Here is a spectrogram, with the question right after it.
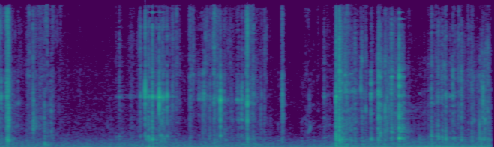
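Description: A utility knife blade scrapes and shaves a solid white bar of soap, producing flaky shavings. The result is a quiet series of short, crisp, bright scraping and crackling strokes, with a faint steady low hum underneath.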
